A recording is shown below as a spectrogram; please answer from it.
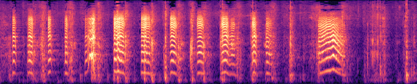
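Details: Miniature pinscher excited over a hidden squeaky toy, making rapid squeaky whines and yelps several times a second, some rising and falling, indoors.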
